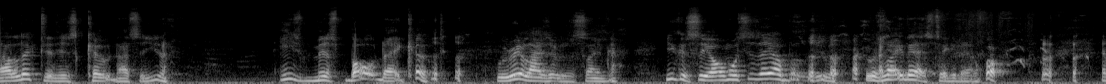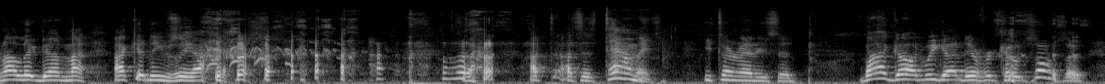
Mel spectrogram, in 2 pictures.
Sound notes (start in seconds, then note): 13.0 laughter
